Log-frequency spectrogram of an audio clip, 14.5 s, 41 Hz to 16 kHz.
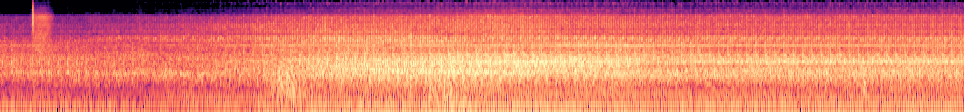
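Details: Volvo C30 D2 1.6 diesel, cold start: loud metallic knock/detonation hammering over the clatter for a few seconds, then it goes away; attributed to bad injectors, which also cause a rattle on acceleration at specific rpm.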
